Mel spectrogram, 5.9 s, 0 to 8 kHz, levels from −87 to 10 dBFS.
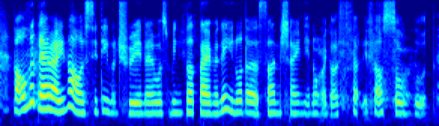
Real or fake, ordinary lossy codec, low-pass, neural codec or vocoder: fake; none; none; codec, 16 kHz, 2 kbps, FreqCodec, larger model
